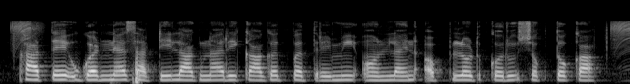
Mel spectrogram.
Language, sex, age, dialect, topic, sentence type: Marathi, female, 18-24, Standard Marathi, banking, question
